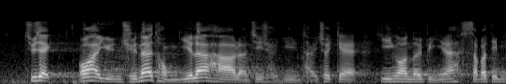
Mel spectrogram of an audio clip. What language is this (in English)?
Cantonese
